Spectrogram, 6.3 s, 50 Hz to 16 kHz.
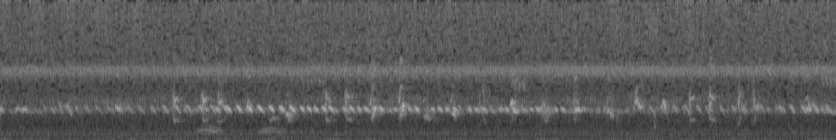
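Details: Bull-headed shrike, one bird possibly female, recorded 22 September 2015 with a Canon PowerShot SX60 HS and external mic, not giving its high-pitched call; harsh broadband notes in a loose burst, a few lower slurred notes, steady insect trilling throughout.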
